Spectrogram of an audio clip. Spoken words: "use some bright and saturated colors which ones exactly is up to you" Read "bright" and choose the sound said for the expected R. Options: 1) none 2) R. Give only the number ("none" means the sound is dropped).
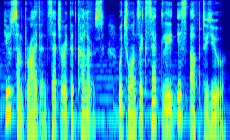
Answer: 2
